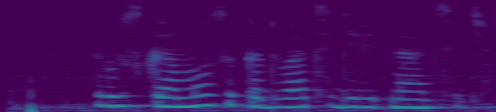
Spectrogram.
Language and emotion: Russian, neutral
